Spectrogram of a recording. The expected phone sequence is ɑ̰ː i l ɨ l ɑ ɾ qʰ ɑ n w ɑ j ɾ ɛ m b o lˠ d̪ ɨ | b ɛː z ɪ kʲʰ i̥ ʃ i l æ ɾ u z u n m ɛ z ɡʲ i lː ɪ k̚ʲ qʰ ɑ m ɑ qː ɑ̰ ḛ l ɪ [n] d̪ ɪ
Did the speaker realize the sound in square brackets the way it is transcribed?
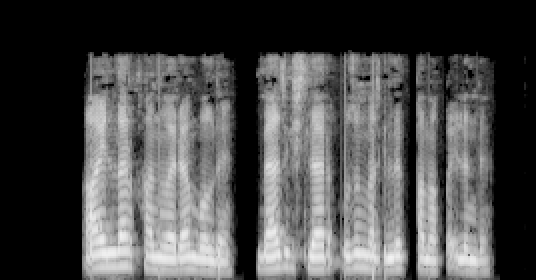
yes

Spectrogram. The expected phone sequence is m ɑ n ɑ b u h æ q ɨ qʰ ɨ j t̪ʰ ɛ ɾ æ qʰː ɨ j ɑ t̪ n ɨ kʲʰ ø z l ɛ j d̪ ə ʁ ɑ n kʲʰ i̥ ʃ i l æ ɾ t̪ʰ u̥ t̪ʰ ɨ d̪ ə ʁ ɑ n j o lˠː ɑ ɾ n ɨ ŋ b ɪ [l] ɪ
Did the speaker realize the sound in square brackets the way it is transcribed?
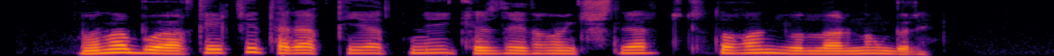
no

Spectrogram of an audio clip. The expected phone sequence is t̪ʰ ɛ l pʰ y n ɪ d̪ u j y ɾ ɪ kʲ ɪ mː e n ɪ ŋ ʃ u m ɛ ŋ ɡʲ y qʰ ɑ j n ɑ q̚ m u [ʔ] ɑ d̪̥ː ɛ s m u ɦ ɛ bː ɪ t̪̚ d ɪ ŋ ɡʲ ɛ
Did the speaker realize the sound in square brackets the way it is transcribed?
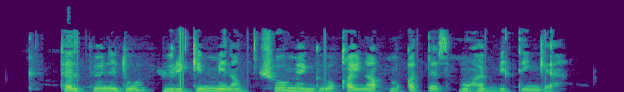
no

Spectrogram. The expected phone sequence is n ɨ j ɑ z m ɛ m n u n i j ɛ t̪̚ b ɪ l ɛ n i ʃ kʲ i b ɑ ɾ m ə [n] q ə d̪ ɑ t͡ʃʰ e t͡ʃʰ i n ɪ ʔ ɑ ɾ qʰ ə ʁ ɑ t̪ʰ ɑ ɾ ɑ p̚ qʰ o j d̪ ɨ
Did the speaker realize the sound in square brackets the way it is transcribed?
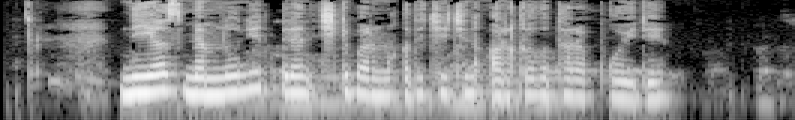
no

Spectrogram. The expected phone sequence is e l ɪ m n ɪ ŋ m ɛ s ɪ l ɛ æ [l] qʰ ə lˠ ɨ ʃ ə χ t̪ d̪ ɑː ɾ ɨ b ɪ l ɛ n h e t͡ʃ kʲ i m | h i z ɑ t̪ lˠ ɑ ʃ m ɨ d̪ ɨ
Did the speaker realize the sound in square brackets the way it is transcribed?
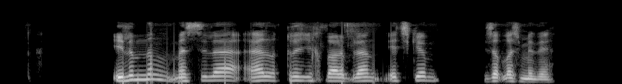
yes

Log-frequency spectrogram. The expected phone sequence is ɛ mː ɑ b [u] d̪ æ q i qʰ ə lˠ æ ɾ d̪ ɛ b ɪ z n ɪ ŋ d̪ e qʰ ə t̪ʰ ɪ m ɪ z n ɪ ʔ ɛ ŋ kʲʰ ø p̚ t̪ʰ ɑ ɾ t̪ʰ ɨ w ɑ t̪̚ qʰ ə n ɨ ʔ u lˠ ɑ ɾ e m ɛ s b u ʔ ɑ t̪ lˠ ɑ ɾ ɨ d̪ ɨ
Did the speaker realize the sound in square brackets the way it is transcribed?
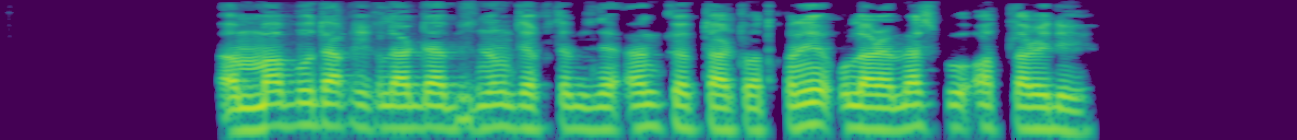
yes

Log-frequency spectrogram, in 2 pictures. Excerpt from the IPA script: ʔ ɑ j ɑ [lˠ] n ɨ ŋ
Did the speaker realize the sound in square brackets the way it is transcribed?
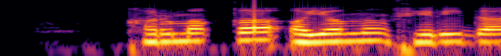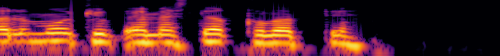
yes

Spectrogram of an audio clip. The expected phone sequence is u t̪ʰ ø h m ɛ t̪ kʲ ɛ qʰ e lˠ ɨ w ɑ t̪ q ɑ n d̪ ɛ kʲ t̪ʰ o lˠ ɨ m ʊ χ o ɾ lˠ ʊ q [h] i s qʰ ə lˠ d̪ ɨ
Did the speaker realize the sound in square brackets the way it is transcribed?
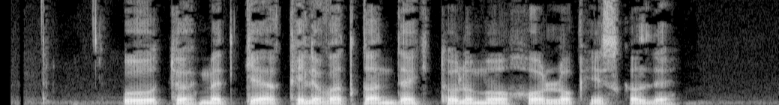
yes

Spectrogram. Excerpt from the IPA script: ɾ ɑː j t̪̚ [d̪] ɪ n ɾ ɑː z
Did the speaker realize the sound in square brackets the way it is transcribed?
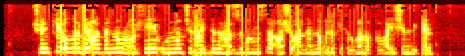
yes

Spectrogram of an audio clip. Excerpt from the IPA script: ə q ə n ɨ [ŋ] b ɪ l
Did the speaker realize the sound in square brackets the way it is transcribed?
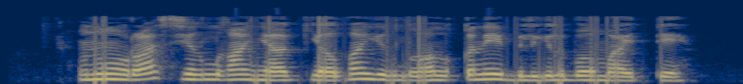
no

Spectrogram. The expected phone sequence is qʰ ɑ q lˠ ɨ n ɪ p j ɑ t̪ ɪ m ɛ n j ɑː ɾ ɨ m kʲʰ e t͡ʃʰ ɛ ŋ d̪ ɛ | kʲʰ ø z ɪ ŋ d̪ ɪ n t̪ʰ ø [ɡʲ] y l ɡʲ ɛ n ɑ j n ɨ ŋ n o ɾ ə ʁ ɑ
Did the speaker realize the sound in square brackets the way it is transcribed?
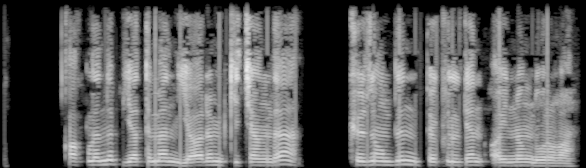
no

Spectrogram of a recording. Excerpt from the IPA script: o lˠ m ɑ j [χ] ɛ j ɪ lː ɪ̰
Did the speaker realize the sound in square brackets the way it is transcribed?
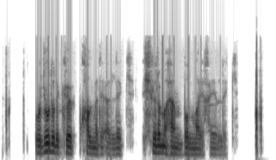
yes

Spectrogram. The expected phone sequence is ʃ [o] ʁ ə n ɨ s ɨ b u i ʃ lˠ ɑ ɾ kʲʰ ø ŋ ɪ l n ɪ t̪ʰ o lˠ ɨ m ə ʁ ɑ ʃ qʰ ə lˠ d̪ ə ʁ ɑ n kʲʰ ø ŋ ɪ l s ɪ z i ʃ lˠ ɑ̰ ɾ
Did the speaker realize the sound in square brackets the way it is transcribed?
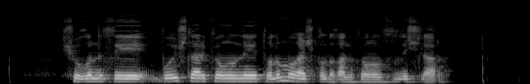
no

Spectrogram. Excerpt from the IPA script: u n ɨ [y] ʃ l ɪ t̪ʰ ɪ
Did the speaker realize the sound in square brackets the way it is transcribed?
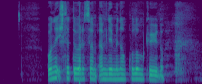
no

